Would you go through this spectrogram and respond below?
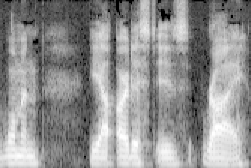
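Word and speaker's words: Rhye: Is I believe the artist's name is pronounced Rye. It's R-H-Y-E.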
